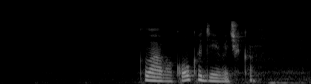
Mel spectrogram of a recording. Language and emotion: Russian, neutral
